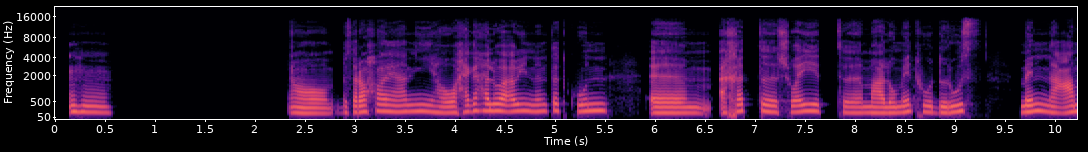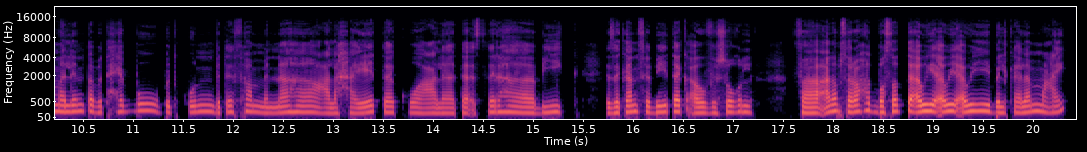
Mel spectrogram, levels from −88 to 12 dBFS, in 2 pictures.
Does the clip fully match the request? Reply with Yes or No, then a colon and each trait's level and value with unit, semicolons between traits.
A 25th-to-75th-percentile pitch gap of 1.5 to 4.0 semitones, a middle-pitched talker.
Yes: average, 3.2 semitones; medium, 180 Hz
